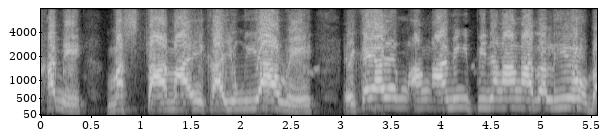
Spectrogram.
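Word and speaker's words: Yahweh: Sabi po nila, while inclining to view the pronunciation Yahwe as the more correct way, we have retained the form Jehovah because of people's familiarity with it since the 14th century.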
